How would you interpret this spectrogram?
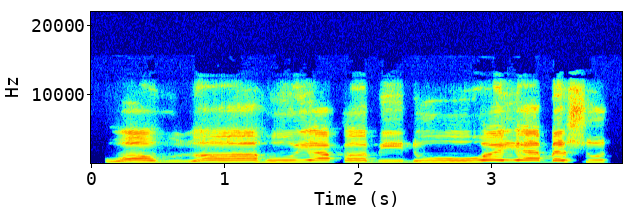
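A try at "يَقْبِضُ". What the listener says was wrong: Qabidu, jangan du. Du, tempelkan sisi lidahnya ke gigi geraham atas. punyanya di kanan, jadi nempelnya di kanan. Ya qabidu. Ujung lidah, tapi sisi lidah.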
